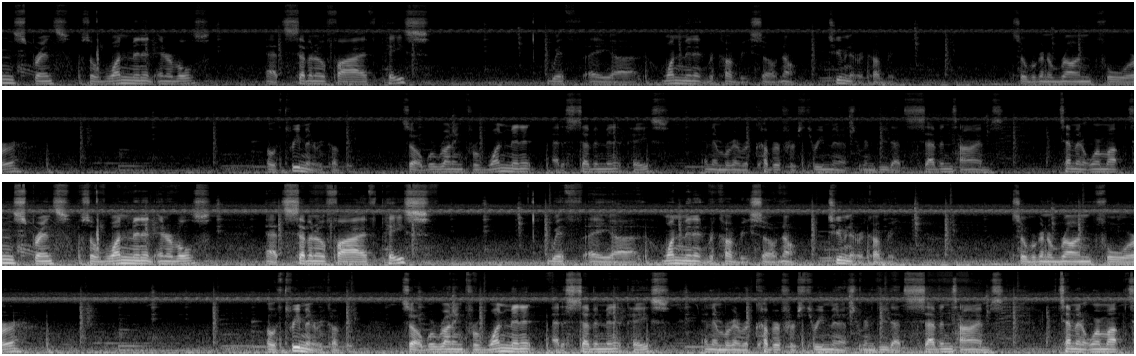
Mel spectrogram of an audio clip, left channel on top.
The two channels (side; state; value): left; quieter; 15.1 dB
